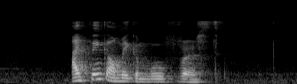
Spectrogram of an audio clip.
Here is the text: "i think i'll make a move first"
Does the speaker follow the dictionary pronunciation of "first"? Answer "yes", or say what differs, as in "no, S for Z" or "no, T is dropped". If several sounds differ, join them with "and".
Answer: yes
